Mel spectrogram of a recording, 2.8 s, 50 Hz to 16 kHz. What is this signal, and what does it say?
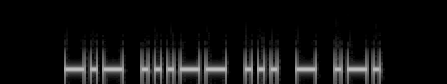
Morse code, heard as a keyed tone, about 30 wpm, 700 Hz. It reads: K3STR
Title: USA Call Signs Repeated 2x 30wpm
